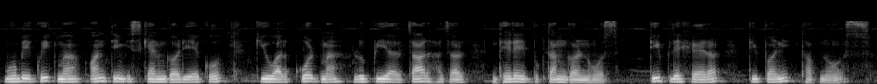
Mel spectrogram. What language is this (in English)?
Nepali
